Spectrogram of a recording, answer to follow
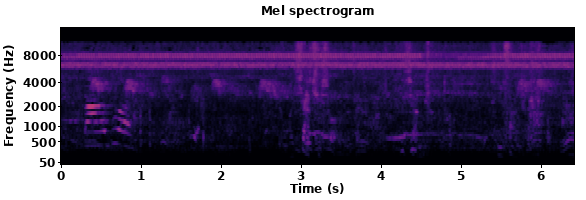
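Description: Murmured voices of onlookers, with a few crisp crunches from a giant panda biting and chewing a bamboo shoot, over a steady high insect drone.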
